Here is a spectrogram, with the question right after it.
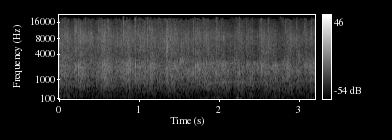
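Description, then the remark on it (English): An audience claps hands in praise to God, a dense, steady wash of many overlapping claps with no distinct rhythm, sustained evenly throughout without any voices standing out. “Give God a hand clap of praise on today.”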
